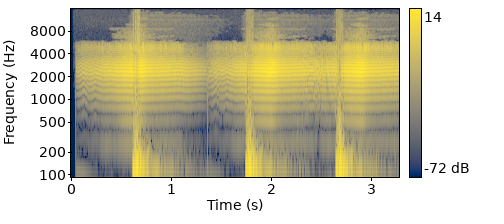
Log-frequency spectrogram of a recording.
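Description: Mosquito buzzing, a high whining hum that swells and fades, struck by three regular soft thuds of the insect bumping a barrier, loud and close.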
